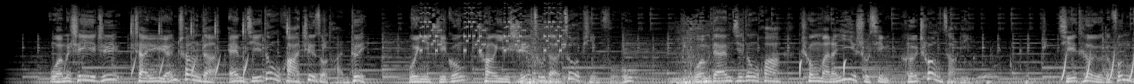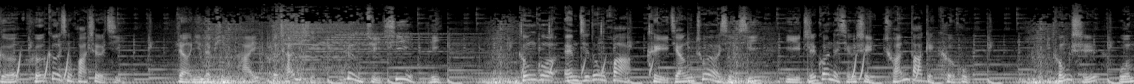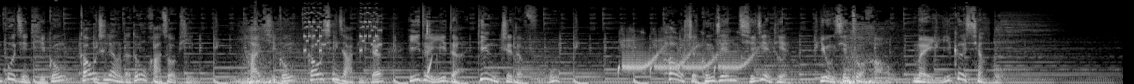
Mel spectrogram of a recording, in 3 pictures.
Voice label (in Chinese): 男 MG 专业团队 专业 活力; 中英双语; 年轻稳重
